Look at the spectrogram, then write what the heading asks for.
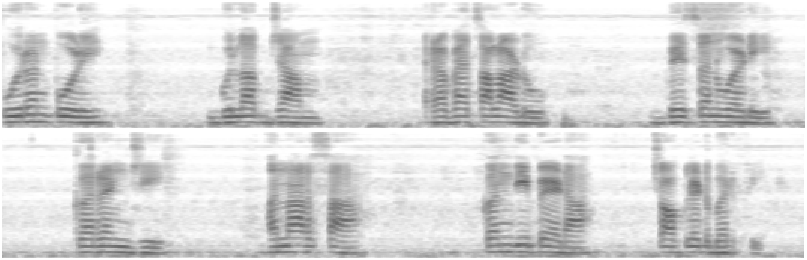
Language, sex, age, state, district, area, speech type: Marathi, male, 18-30, Maharashtra, Nanded, rural, spontaneous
